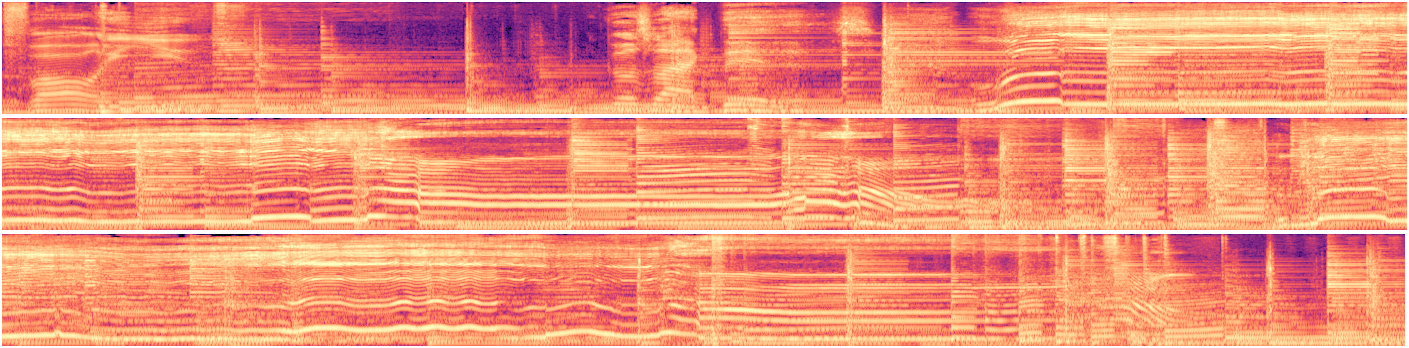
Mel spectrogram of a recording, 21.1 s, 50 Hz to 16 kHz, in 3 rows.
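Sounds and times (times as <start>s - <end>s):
woman singing with vibrato: 0.0s - 2.1s, 3.0s - 20.2s
acoustic guitar: 0.0s - 21.0s
slide resonator guitar: 0.0s - 21.0s.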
